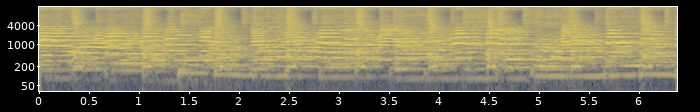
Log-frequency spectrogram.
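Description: Small jazz band playing a tune, with trumpet, saxophone and trombone playing the melody together over a rhythm section. A drum kit keeps a steady beat on cymbals, and a low line moves in steps underneath.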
